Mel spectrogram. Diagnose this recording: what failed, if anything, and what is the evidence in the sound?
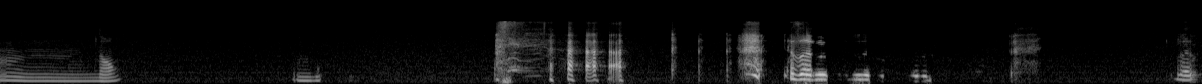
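Call processing: speech dips briefly at 7.83–7.89 s, then falls about 35 dB from 8.13 to 9.59 s, leaving a near-empty spectrogram gap. This is likely speech suppressed in double talk by the echo canceller.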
